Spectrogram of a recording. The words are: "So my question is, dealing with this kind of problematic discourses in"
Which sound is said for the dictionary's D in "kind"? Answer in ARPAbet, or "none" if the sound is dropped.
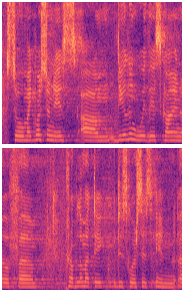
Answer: D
